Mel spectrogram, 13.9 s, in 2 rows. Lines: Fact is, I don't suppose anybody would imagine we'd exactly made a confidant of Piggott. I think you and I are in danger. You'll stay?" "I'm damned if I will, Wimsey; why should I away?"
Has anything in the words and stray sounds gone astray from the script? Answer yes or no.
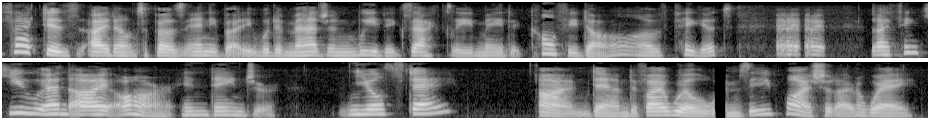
yes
